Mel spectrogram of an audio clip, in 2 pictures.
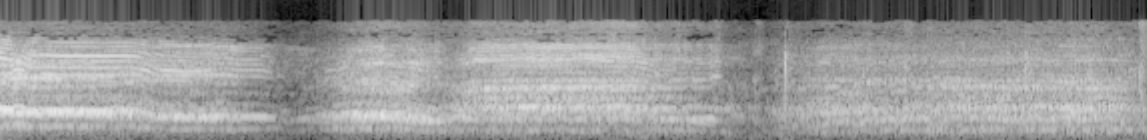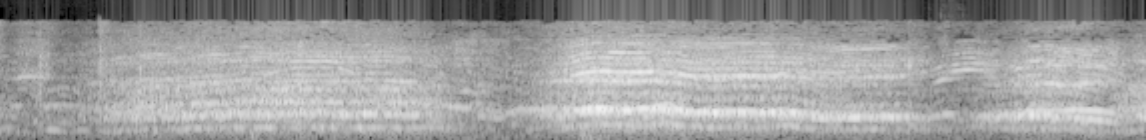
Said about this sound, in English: They're pretty happy about this. There's a whole crowd of college students that are singing and waving goodbye to the protesters as they are being removed from whatever particular area on campus they were.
